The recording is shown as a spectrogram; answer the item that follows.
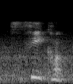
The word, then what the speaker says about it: cecum: Cecum. Sorry students, in my previous lecture I pronounced it wrong. Its pronunciation is cecum, colon and rectum.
